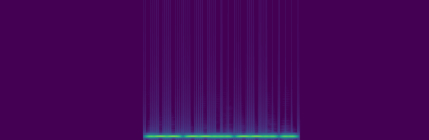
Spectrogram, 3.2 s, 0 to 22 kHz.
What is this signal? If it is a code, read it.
Morse code, heard as a keyed tone, about 47 wpm, 700 Hz. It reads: W7ZI
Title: USA Call Signs - 4 Characters - 2x Character Spacing - 50wpm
